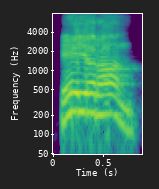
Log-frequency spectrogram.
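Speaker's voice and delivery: loud, blunt scolding of a student; harsh scolding. Shown as a demonstration. Teacher bluntly correcting his student, loud harsh scolding. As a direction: bark the correction, no gentleness. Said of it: "He doesn't say like that".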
